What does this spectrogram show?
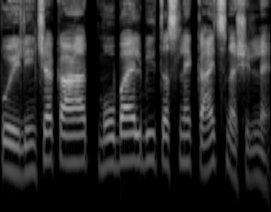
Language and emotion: Goan Konkani, neutral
